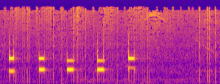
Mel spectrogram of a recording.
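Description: Five evenly spaced telephone keypad tones as a voicemail password is entered on a wireless voicemail system, each beep short and clear, with faint background noise between presses.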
